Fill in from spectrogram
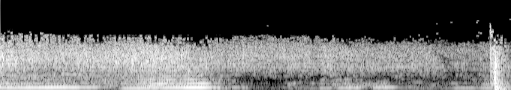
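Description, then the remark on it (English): A car engine turns over and revs, its tone climbing in pitch, then settles into a steady lower rumble as it drives off, ending with a sharp thud. “Is my car ready, Farrell?”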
